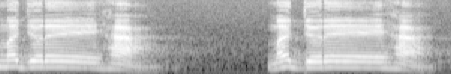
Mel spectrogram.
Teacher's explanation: habis millahi majroha dibaca imalah dimiringkan Jadi huruf ro beri yang berharakat fathah dibaca miring ke kasrah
